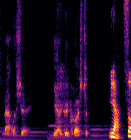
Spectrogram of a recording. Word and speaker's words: Matt Lachey: to pronounce Matt Lachey it looks a lot like Matt laca or Matt lacha but it is Matt Lachey yeah good question yeah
